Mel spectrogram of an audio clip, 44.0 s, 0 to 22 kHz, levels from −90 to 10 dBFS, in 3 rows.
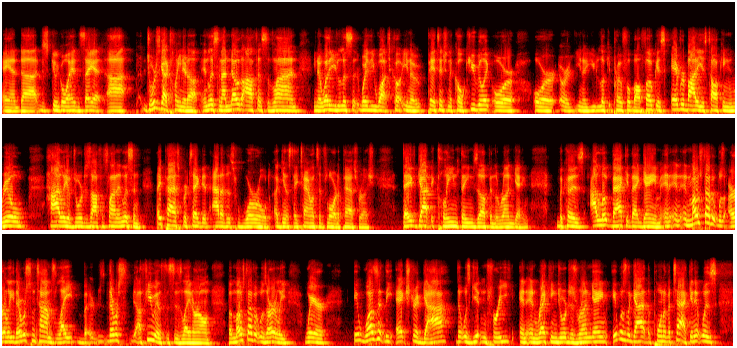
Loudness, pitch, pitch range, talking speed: -16 LUFS, 145 Hz, 130-165 Hz, 200 wpm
